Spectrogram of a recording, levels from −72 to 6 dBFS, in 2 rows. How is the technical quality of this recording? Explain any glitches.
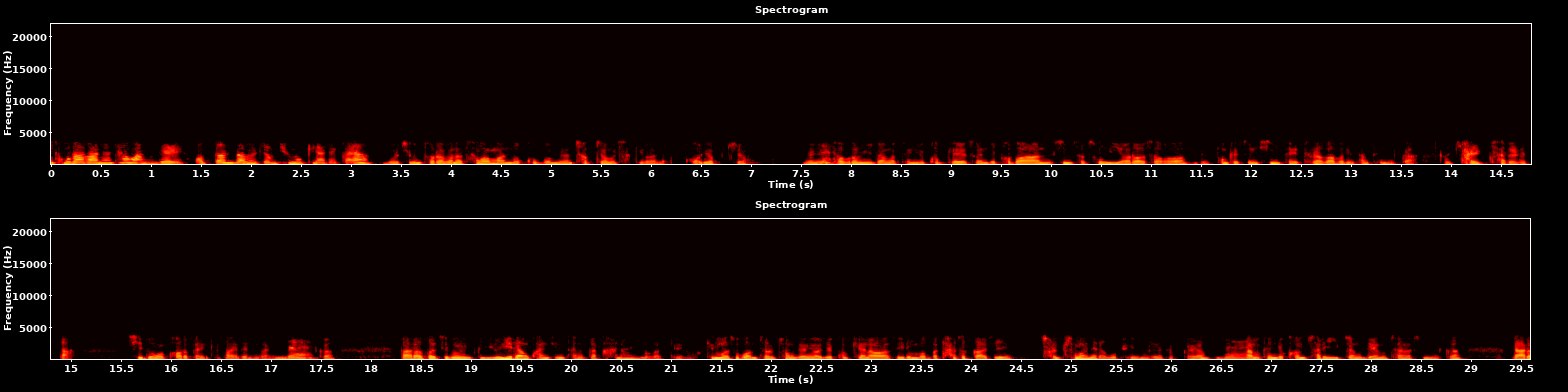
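The recording is degraded throughout by tandem speech coding. Across the whole clip the speech sounds rough, muffled and warbly, with nothing above about 3.8 kHz. The character fits about three speech coders in a row, likely AMR-NB, CVSD and finally G.729A, joined by G.711 links. Each coder was fed the previous one's already damaged output, so its errors stacked on errors it did not create. That compounding makes the speech harsher and more smeared than any single codec would.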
